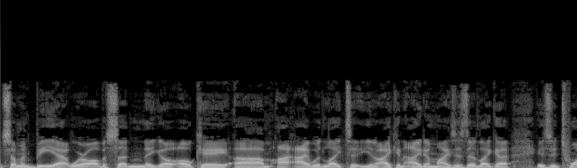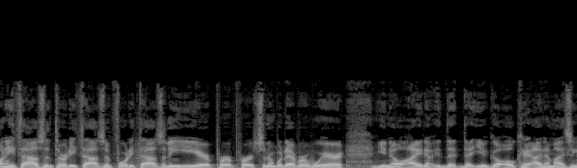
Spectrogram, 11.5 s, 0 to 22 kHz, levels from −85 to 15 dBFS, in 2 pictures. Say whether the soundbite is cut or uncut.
uncut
